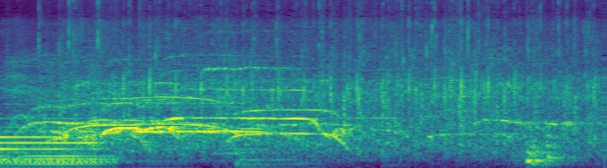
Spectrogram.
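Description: A live country-rockabilly band's last chord rings and stops about a second in, then the audience applauds and cheers with several shouts.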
